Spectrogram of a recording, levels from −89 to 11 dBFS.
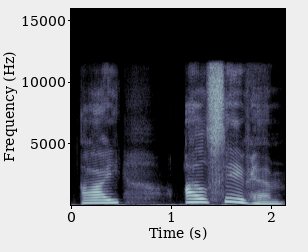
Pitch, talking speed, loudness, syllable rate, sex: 225 Hz, 110 wpm, -17 LUFS, 3.1 syllables/s, female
